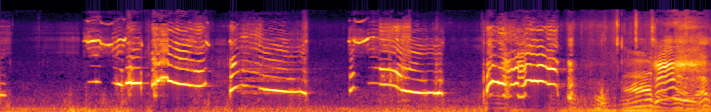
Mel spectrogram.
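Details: Young Rottweiler, described as quite sick, held down while receiving an injection, loud repeated high-pitched wails and yelps with people talking over it; pain vocalization, in pain afterward.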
